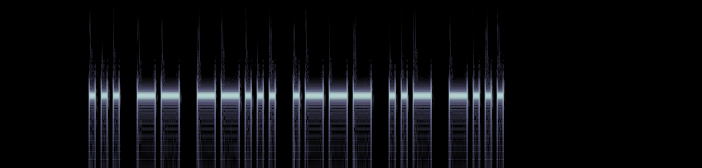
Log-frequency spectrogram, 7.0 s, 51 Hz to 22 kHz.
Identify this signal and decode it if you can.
Morse code, heard as a keyed tone, about 20 wpm, 700 Hz. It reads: SM7JUB
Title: DXCC-100 Call Signs - 6 Characters - Repeated 2x - 20wpm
